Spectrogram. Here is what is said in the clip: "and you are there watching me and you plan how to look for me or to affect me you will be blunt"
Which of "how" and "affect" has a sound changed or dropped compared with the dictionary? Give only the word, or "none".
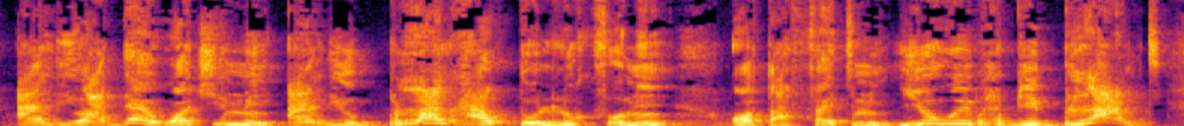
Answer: affect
